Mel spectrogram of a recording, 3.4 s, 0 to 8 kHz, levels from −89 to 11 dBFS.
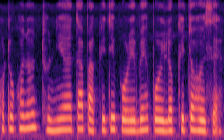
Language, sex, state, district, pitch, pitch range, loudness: Assamese, female, Assam, Sonitpur, 235 Hz, 225-250 Hz, -14 LUFS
